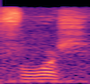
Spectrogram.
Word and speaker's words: Belle Fourche: So you see how that looks like it's spelled Fourche, F-O-U-R-C-H-E. And for me, I always want to call it Fourche, but they actually pronounce it Fourche.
